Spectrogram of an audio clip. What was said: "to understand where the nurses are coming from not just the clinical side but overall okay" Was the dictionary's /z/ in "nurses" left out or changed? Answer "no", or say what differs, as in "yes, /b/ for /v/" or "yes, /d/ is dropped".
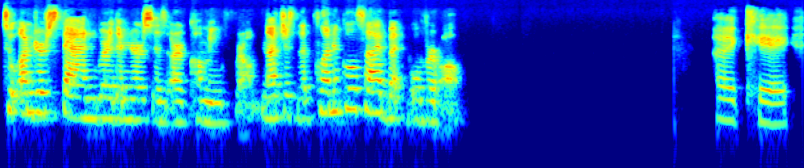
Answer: no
